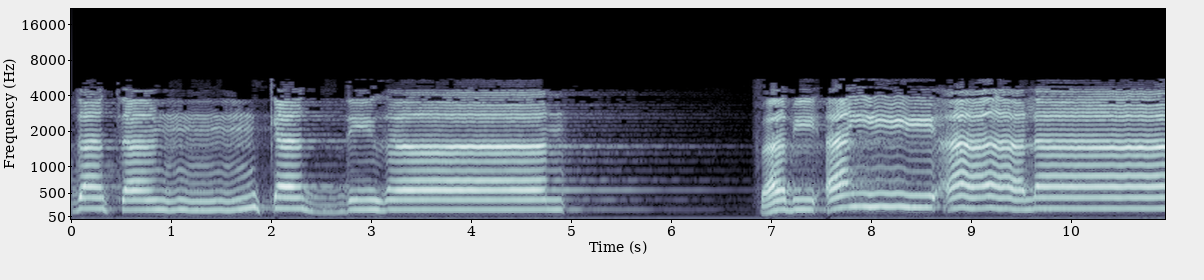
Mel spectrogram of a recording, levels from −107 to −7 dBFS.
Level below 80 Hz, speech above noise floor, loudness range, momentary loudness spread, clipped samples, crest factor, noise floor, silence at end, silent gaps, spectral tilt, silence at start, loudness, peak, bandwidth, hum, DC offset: -80 dBFS; 48 dB; 5 LU; 13 LU; under 0.1%; 18 dB; -67 dBFS; 0 s; none; -9 dB/octave; 0 s; -18 LUFS; -2 dBFS; 5.8 kHz; none; under 0.1%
